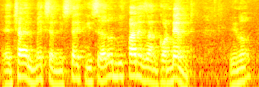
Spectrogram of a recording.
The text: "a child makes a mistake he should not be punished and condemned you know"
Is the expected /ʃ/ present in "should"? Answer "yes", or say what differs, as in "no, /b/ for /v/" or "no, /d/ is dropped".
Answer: no, /s/ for /ʃ/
